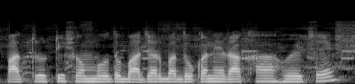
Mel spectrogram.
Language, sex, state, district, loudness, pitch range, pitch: Bengali, male, West Bengal, Alipurduar, -17 LUFS, 130-135 Hz, 130 Hz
